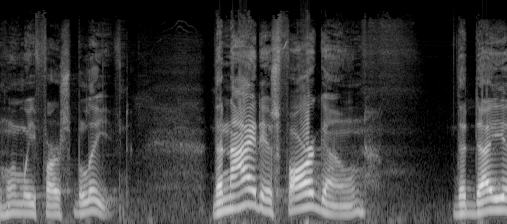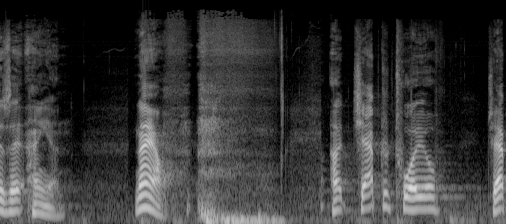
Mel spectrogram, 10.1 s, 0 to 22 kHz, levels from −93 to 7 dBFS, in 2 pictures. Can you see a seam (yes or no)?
yes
